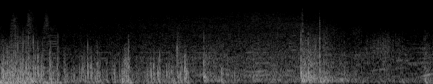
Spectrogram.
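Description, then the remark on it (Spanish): A rapid barrage of commercial-grade fireworks explosions set off in a house in Ontario, California, with sharp bangs and crackling pops overlapping in an irregular string, and a couple of louder blasts standing out against a continuous rumbling wash. “Dos personas murieron el día martes cuando una poderosa explosión provocada por fuegos artificiales de calidad comercial se encendieron en una casa donde dañó varios edificios y esparció escombros en una amplia zona de Ontario.”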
